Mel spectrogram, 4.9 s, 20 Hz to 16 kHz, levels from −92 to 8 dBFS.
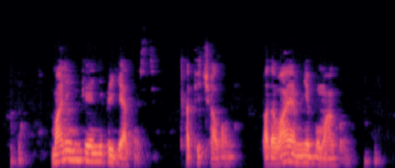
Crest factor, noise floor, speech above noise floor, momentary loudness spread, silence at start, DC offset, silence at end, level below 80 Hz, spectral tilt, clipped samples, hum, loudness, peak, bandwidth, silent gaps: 20 dB; -43 dBFS; 23 dB; 16 LU; 0.15 s; under 0.1%; 0.25 s; -56 dBFS; -7.5 dB/octave; under 0.1%; none; -21 LUFS; -2 dBFS; 6.8 kHz; none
